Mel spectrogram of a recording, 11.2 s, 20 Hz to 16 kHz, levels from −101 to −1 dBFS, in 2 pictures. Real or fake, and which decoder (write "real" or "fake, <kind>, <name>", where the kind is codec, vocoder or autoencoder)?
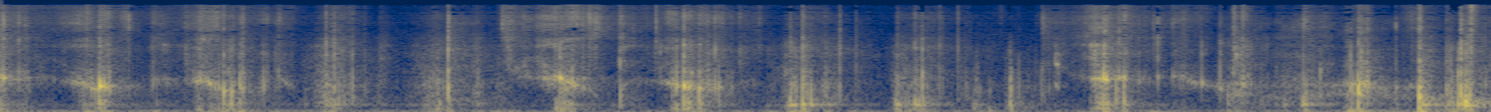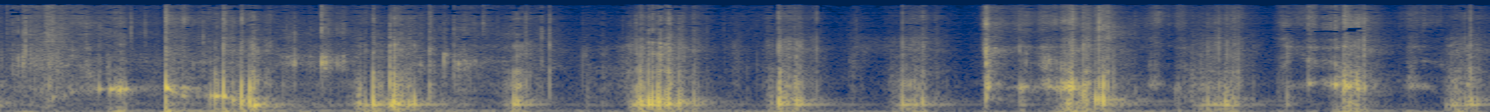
fake, autoencoder, DAC-VAE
